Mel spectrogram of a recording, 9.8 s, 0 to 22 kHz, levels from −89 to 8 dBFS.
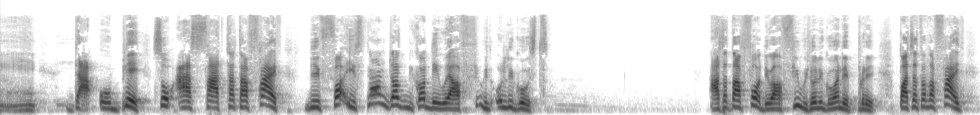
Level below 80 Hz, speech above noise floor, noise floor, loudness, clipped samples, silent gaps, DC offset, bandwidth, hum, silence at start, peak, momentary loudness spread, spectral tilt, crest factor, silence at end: -68 dBFS; 54 dB; -75 dBFS; -21 LUFS; under 0.1%; none; under 0.1%; 13.5 kHz; none; 0 s; -4 dBFS; 9 LU; -6 dB/octave; 18 dB; 0.2 s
